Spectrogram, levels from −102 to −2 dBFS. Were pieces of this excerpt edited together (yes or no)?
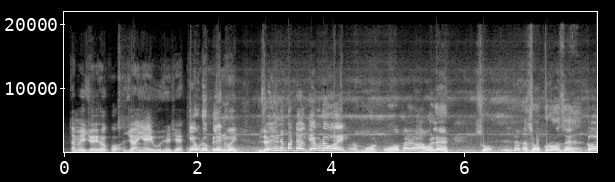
yes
